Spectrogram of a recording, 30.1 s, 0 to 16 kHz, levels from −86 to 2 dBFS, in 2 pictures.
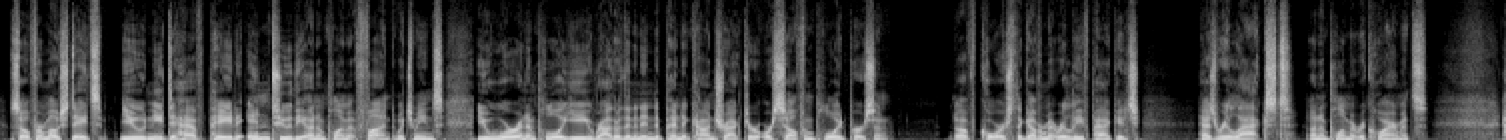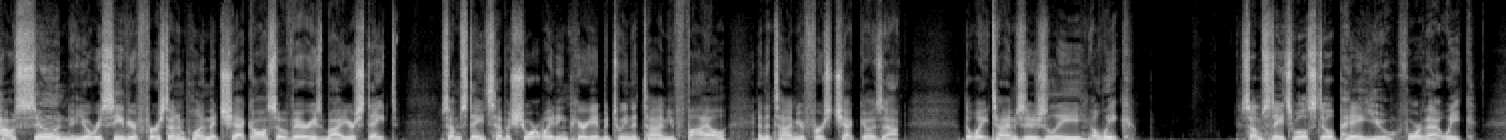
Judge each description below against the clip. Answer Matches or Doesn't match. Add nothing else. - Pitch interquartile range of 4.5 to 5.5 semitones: Matches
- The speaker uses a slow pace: Doesn't match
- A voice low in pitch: Matches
